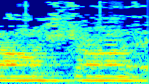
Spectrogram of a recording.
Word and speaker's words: Armstrong: I'm Tom Krebs, Assistant Director of the FCIC, and that's K-R-E-B-S. – John Armstrong, A-R-M-S-T-R-O-N-G, FCIC. – And Bob Hinckley, H-I-N-K-L-E-Y, with the staff of the FCIC.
